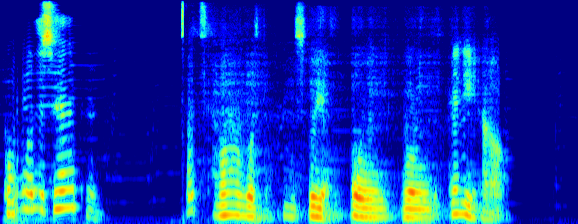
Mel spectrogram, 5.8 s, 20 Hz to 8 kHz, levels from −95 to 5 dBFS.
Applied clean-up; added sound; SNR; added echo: neural mask model DeepFilterNet 3.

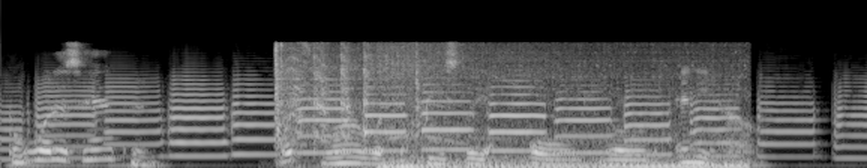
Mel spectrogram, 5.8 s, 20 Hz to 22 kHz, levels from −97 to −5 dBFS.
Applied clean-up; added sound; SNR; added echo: none; Engine + Trumpet; -2 dB; none.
